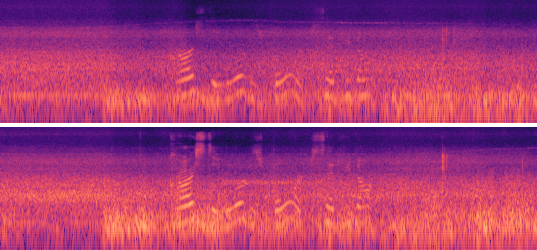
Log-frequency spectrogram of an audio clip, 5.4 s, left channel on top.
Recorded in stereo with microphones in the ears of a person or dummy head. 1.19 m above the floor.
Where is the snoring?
75° right (ahead or behind), 3.5 m.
